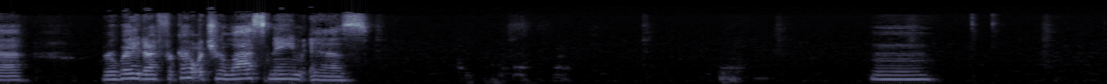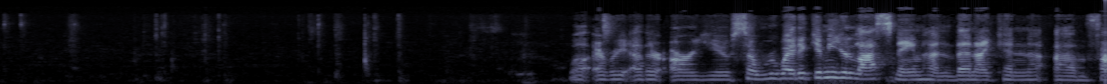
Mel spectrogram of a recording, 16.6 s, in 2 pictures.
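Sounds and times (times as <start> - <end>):
speech: 0.0 - 2.9, 6.6 - 7.1, 12.6 - 16.6
computer keyboard typing: 7.2 - 11.5.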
